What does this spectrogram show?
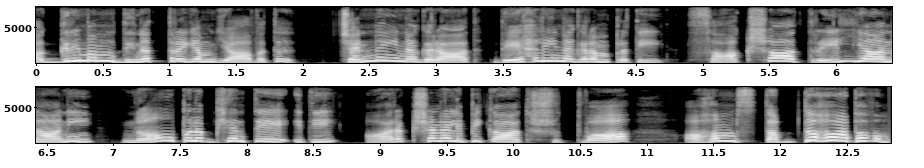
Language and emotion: Sanskrit, surprised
